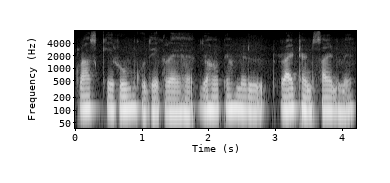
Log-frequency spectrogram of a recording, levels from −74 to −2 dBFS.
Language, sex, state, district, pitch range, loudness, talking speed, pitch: Hindi, male, Bihar, Patna, 100-110 Hz, -17 LUFS, 200 wpm, 105 Hz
